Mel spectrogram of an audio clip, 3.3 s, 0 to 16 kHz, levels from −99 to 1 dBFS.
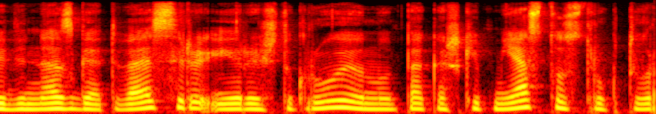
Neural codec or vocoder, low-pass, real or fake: none; 14.4 kHz; real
